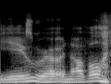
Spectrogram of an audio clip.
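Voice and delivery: mock dismissive disbelief, eye-rolling manner. Imagining how the old English teacher would react: imitating an eye-rolling teacher. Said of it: "he would roll his eyes and go".

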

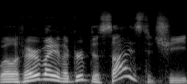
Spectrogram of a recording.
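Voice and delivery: animated put-on impersonation voice with swooping pitch. Explaining deciding to cheat to win, in a Brian impression. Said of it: "let me do my proper Brian voice".

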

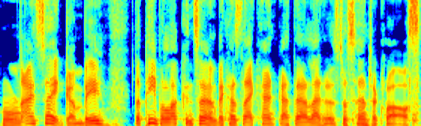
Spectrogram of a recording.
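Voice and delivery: clipped mid-Atlantic newscaster tones. Describing a cartoon pair, doing Pokey as a clipped newscaster. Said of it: "like a mid-Atlantic newscaster who's like".

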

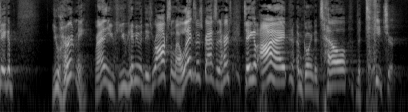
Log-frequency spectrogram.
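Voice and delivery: put-on weepy, tearful, wounded child-like complaint. Telling how a girl turned to him wiping tears, imitating her tearful complaint. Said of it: "she kind of wipes tears out of her eyes".

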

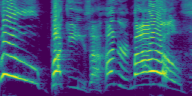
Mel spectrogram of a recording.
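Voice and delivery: play-acted very loud, high thrilled cheer, stretched woo. Describing a car ride, acting out a passenger spotting a highway sign, retelling an excited shout. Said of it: "Everybody gets excited".

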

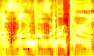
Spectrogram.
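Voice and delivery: put-on Australian dad accent.

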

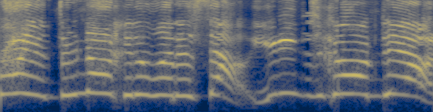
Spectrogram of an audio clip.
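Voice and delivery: panicked yelling, very high, loud and fast. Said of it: "And I'm like".

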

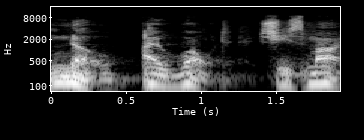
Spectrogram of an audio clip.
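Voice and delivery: rough, low, guttural demon voice. Retelling a possessed woman's reply to the command to come out; low guttural voice. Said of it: "in this low guttural voice".

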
